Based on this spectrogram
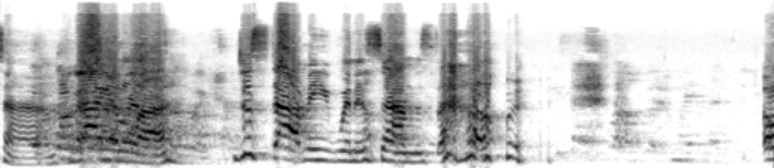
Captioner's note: laughter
